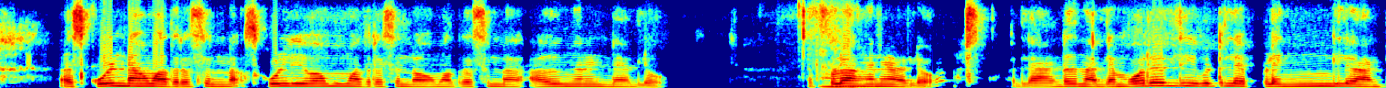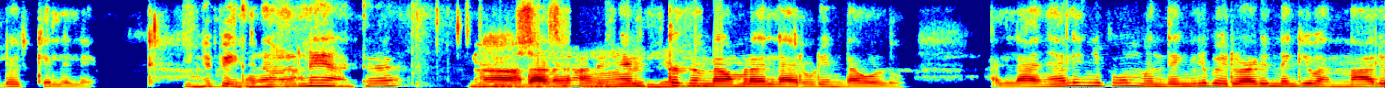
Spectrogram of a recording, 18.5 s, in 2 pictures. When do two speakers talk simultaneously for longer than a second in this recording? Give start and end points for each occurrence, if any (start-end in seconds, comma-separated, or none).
12.5-14.0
